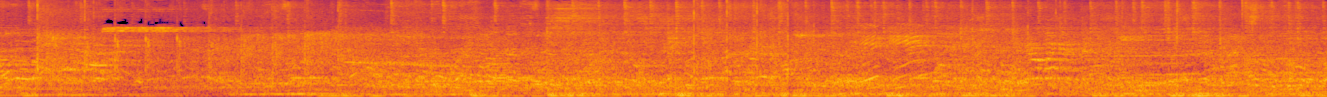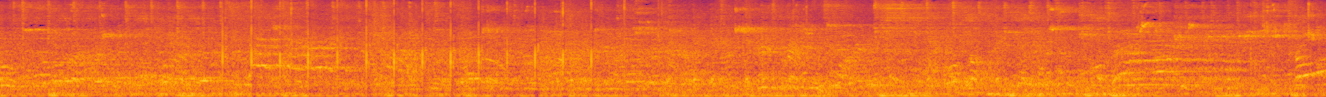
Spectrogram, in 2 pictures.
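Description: A crowd of men and women chatters and calls out in an echoing gym.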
